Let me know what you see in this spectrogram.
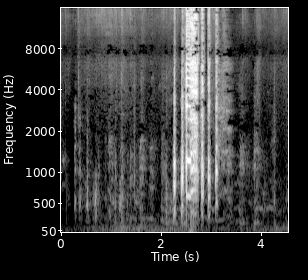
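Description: A loud bird call about two seconds in, lasting under a second, after faint scattered sounds.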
